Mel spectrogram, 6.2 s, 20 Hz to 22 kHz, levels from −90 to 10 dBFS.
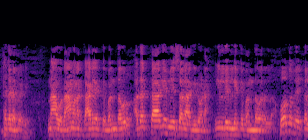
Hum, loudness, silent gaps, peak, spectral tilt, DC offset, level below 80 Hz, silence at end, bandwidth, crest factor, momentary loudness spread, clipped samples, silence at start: none; -23 LUFS; none; -6 dBFS; -2.5 dB/octave; under 0.1%; -56 dBFS; 0 s; 7 kHz; 18 dB; 10 LU; under 0.1%; 0.05 s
